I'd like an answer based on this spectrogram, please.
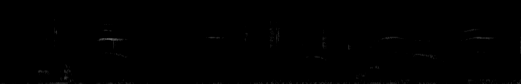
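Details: A household scene where a mother cat has carried her kittens elsewhere; high, bent mewing calls, each rising then falling, come every second or so against a quiet, slightly noisy room.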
